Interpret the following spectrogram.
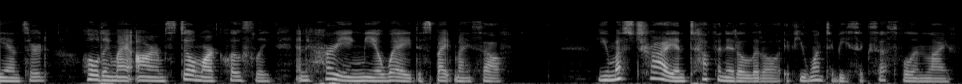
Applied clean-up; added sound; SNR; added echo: none; none; none; none.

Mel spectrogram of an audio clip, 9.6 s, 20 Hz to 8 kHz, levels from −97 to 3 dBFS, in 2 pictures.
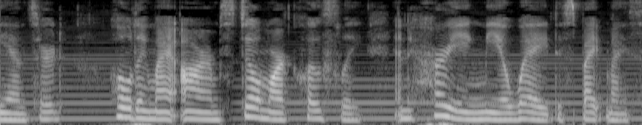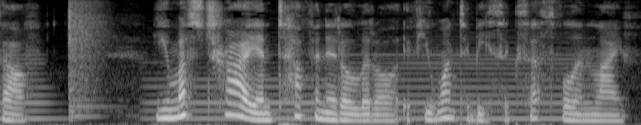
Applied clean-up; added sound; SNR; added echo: none; Snare drum + Bowed string instrument; 17 dB; none.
